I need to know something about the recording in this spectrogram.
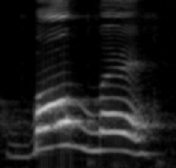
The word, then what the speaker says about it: boné: O mecânico sujou o boné. Boné, ó, o né. Quando eu falo né, eu abro a boca, né? Sai o som aberto.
